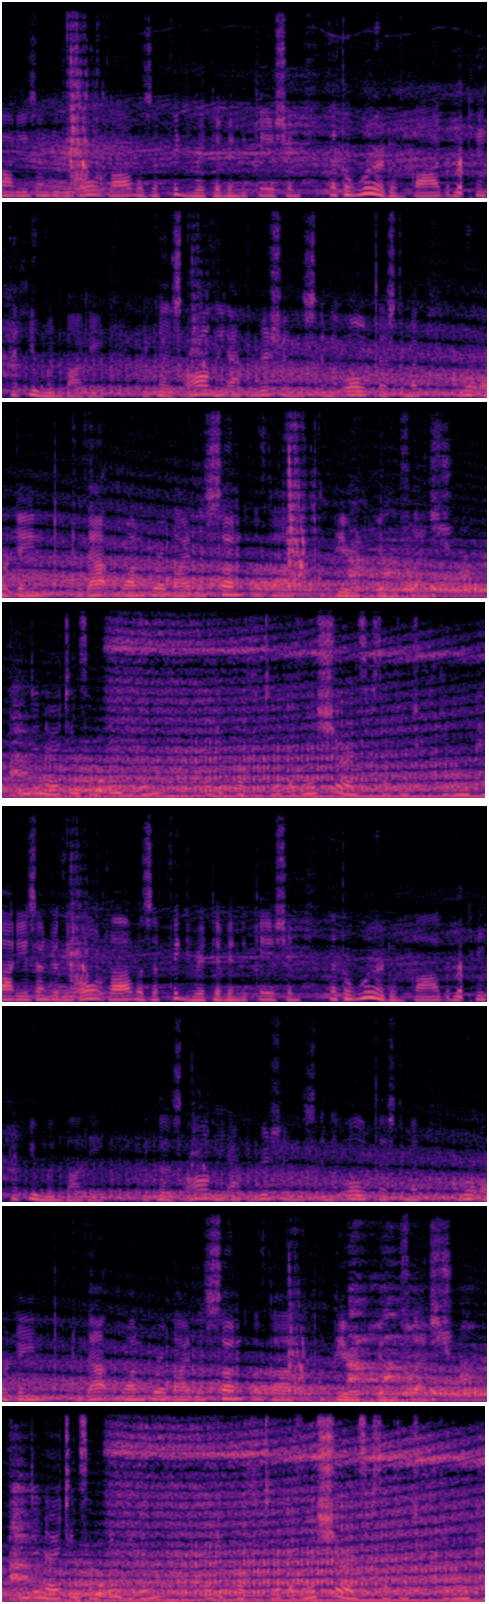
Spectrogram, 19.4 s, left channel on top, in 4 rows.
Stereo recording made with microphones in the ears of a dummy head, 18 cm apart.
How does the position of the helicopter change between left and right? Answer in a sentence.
You can hear the helicopter travel towards the right.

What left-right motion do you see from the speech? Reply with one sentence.
In this clip you hear the speech move from right to left and back again.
